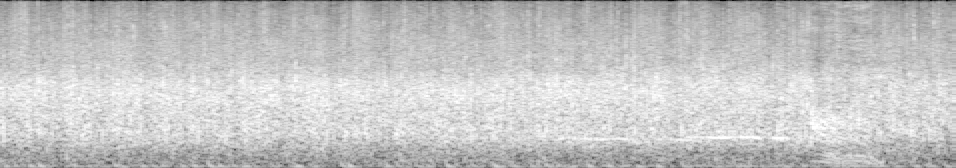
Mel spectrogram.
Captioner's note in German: Applaus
